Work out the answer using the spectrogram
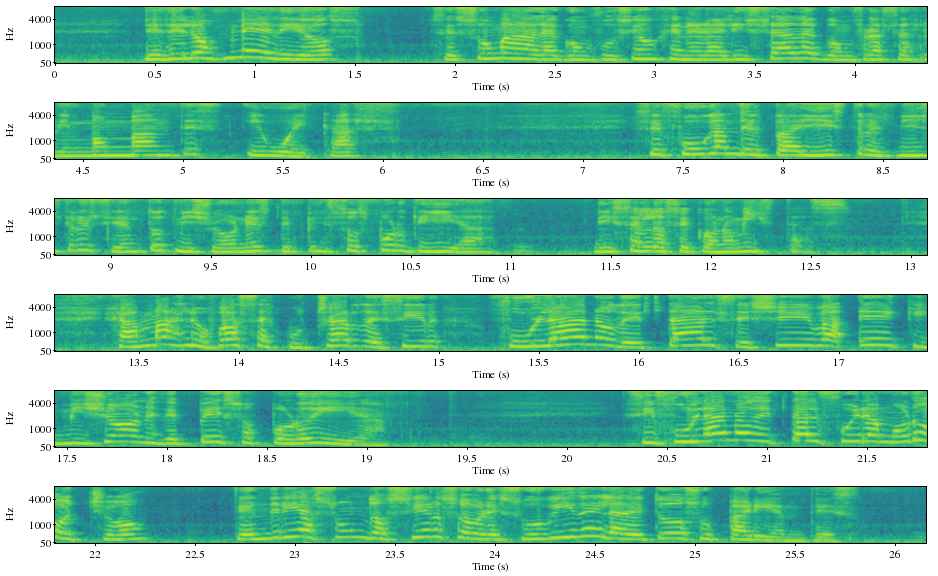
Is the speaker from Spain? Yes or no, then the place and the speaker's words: no; Argentina; Tengo la obligación como argentina de que haya trabajo para todos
